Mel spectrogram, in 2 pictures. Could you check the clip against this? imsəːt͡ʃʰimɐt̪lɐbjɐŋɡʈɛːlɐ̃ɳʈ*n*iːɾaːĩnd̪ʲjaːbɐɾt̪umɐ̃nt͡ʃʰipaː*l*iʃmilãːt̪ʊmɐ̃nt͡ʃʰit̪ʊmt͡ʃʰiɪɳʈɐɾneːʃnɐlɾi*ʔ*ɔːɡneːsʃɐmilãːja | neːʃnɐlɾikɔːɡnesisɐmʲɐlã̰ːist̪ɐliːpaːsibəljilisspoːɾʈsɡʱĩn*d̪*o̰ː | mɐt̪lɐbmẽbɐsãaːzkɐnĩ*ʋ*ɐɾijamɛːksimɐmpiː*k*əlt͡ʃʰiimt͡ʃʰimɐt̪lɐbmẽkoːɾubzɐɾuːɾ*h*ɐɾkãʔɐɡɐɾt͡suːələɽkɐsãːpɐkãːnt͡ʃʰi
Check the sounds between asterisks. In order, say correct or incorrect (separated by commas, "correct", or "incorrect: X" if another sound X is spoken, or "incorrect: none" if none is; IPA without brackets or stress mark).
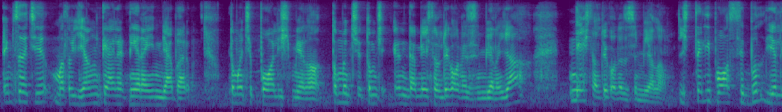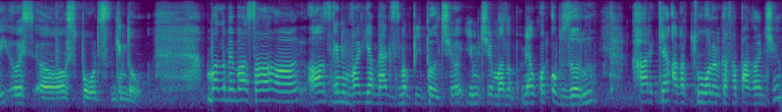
correct, correct, incorrect: k, correct, correct, incorrect: p, correct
